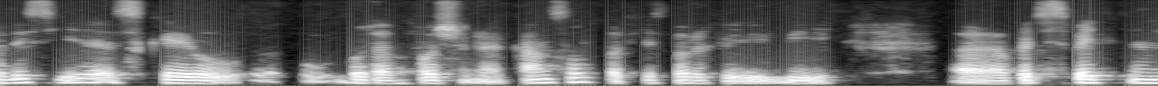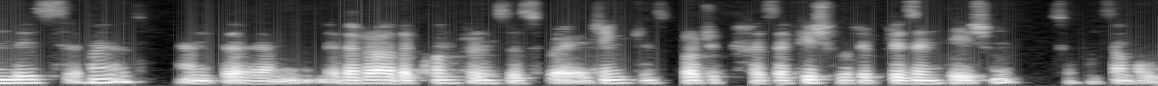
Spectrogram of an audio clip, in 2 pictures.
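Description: A man presenting slides informally on a video call, speaking in a hesitant, halting way into a headset. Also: on the low side, gravelly, warm tone, slightly rough. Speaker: host and presenter of an online community onboarding session. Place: small indoor room, video call. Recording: dull, muffled headset call audio.

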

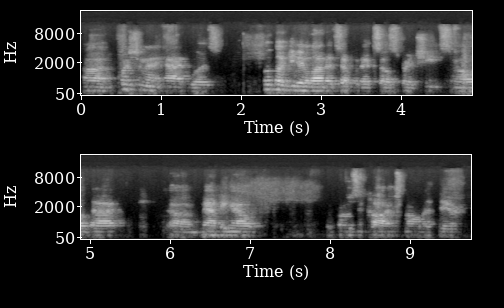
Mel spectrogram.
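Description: A man on a school board asking halting, deliberate questions in a meeting. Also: medium pitch, steady tone, a little mellow. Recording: roomy, distant mic with faint noise.

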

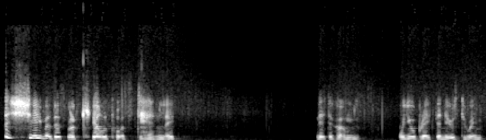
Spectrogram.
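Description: An actress playing a distraught, pleading officer's wife in a 1940s radio drama. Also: female voice, medium pitch, measured pace, husky. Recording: dull lo-fi radio recording.

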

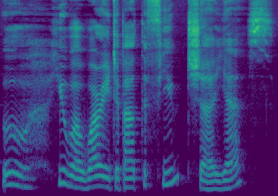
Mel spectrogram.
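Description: A woman's voice: low voice, expressive, takes it slowly. Sly old witch, as a woman puts her on. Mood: sly, coaxing. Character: strange old female witch, sly and knowing.

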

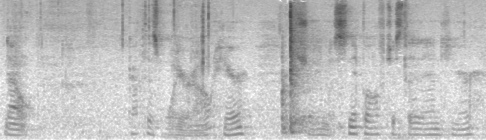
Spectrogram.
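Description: Casual shop demonstrator, thirties, gravelly voice, lapel mic, noisy workshop background. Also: male voice, mid-range voice, level tone, measured pace. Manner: casual, talks while working with his hands. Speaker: welding equipment demonstrator. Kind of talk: hands-on product demonstration. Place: welding shop corner with curtain backdrop.

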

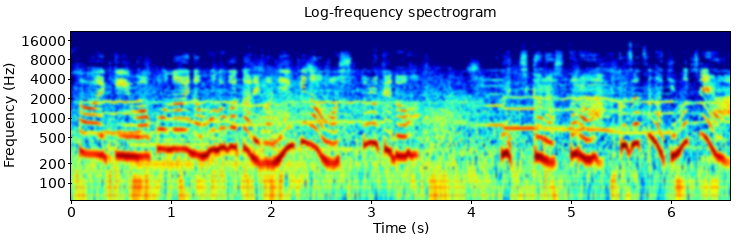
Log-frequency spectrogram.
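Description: An actress playing a cheerful, big-hearted young fireworks maker in a Japanese game, speaking informally and earnestly with a Kansai accent. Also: female voice, sits high, lively intonation, measured pace, music in the background. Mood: wistful, explaining. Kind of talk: Japanese anime-style game voice acting.

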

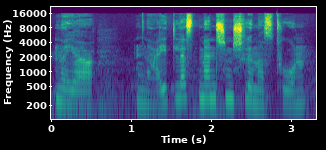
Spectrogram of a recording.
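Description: A woman playing a sensible, thoughtful young girl in a children's audio drama, reasoning in a measured manner. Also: medium pitch, a little mellow, lightly acted.

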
